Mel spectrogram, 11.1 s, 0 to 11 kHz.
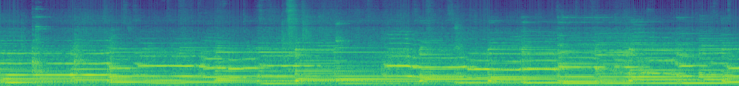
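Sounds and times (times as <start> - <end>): muted trumpet: 0.0 - 5.0, 5.7 - 11.0
jazz combo playing slow ballad: 0.0 - 11.0.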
